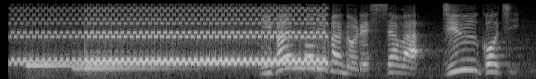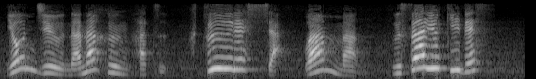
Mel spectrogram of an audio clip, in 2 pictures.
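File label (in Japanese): 2番のりば停車中案内放送, 中津駅; 普通ワンマン 宇佐行き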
